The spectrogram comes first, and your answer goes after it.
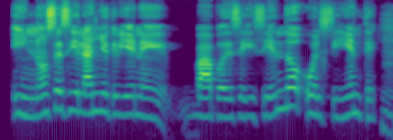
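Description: Against a quiet background, a woman speaks fairly quickly at a medium pitch with ordinary pitch variation. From Andalusia, Chiclana (Cádiz); Andalusia. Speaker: singer; podcast guest. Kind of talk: casual interview; interview answer. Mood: lively, candid storytelling. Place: studio. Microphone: studio mic.

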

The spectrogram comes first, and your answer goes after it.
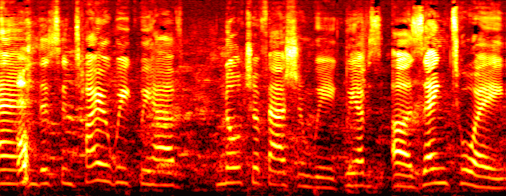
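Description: A woman's high-pitched voice at a moderate pace over faint music in the background. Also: ordinary pitch variation. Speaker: wine and beer brand representative; guest. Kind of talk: promotional interview. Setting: event venue. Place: hall. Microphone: handheld.

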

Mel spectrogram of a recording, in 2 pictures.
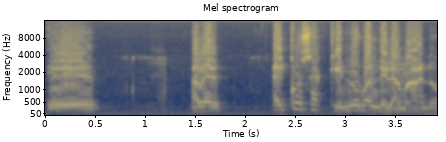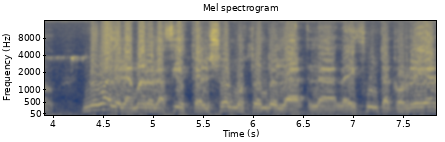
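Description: This man has a plain, everyday voice at a fairly high pitch. He uses ordinary pitch variation at a moderate pace. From Argentina. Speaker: radio host. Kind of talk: casual radio chat. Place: studio.

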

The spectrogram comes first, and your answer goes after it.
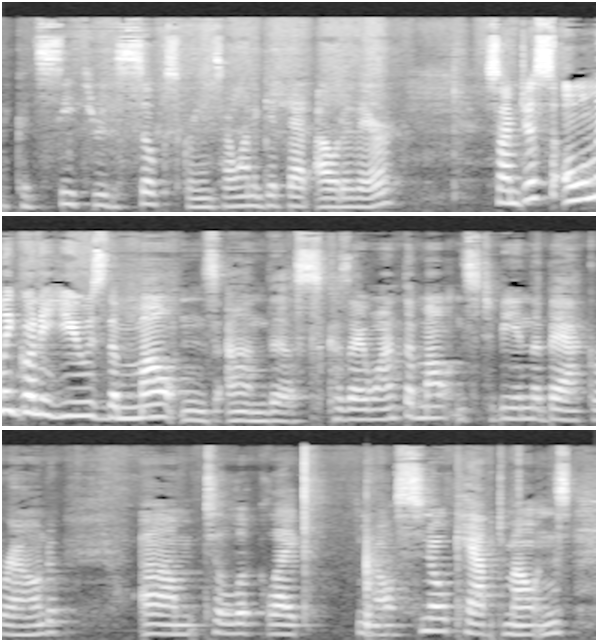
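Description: A woman talks at a moderate pace with ordinary pitch variation amid light background noise. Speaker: craft demonstrator. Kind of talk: live tutorial. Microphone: phone near.

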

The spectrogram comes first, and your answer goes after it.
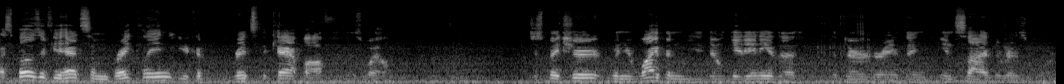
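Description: At a moderate pace, a man talks with big swings in loudness, the sound dry with no echo and noticeable background noise present. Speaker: truck driver demonstrating maintenance. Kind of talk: tutorial. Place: garage. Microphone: phone near.

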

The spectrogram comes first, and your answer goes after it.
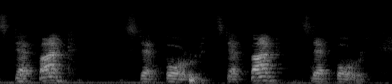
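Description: Audible room echo surrounding a male speaker with ordinary pitch variation. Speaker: fitness instructor. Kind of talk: tutorial. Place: home room. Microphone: camera far.

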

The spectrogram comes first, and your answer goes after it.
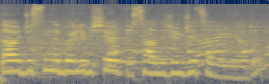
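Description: Her pitch fairly high and her pace very fast, a woman speaks with ordinary pitch variation. Noticeable background noise is present. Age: 20s. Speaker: restaurant worker; interviewee. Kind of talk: street interview. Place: forest.

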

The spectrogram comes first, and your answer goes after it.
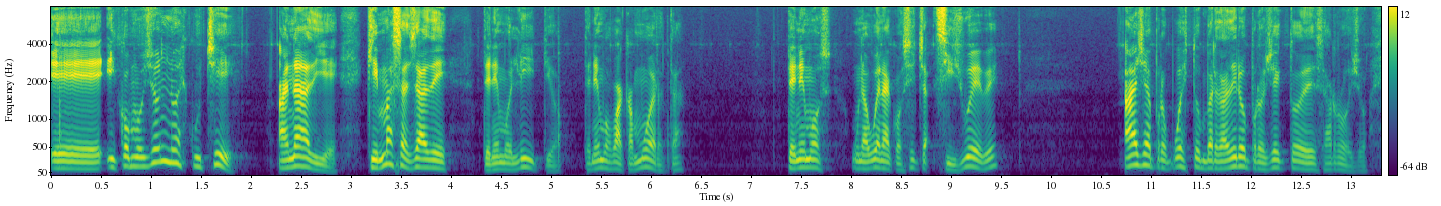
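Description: A man speaks at a fairly slow pace with an Argentine accent and lively intonation. Long, frequent pauses break up his speech against a quiet background. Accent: Rioplatense Argentine Spanish. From Argentina. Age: 60s. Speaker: political talk show host; TV commentator. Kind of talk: interview talk show. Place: studio. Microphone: headset.

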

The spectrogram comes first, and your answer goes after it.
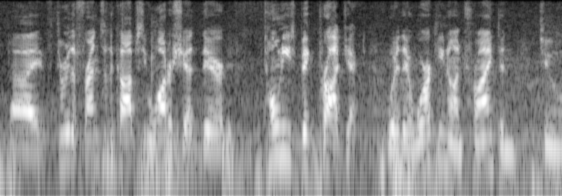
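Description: A man talks at a moderate pace, his pitch varying in an ordinary way, with noticeable background noise behind him. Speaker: presenter. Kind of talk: promotional vlog talk. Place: street. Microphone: camera far.

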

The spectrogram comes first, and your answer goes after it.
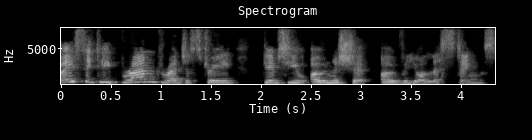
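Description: Against a quiet background, a woman with a high pitch uses a raised, projected voice, lively intonation and a moderate pace. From Guernsey, Channel Islands. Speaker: online business educator. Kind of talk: live webinar presentation. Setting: live video call stream. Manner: animated. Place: home room. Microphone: webcam.

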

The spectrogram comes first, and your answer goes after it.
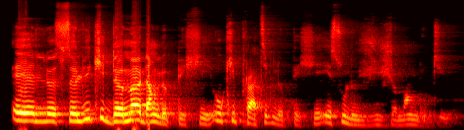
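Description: Over a quiet background, a man with a high pitch talks at a fairly slow pace, using very wide pitch swings and big swings in loudness. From western Cameroon. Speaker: professor and pastor. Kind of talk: interview testimony. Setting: TV studio. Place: studio. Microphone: lapel.

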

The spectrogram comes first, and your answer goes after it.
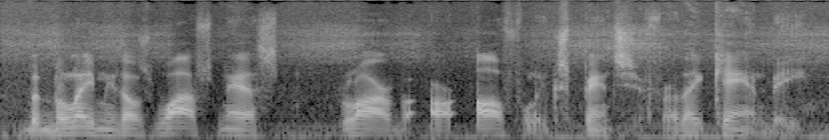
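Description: A man's lively intonation in a Tennessee accent, dry with no echo, over light background noise. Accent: Southern US (Tennessee). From US South. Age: 50s. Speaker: fishing instructor. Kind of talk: tutorial. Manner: casual.

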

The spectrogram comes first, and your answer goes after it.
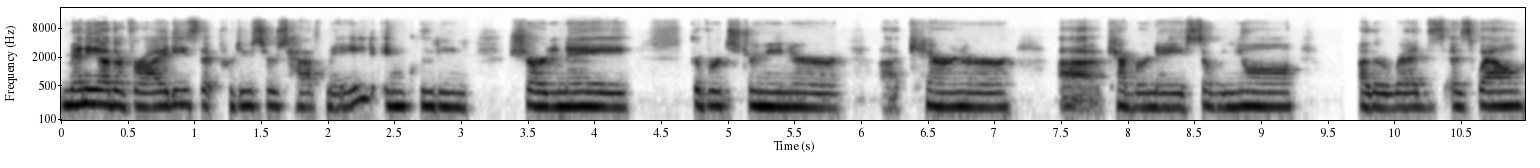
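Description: Speaking at a fairly slow pace, a woman has a somewhat breathy, medium-pitched voice. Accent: Canadian. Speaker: wine representative presenter. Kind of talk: online presentation. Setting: video call.

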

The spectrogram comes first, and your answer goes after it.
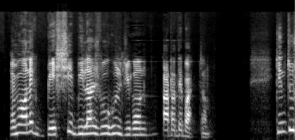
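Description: High male pitch with lively intonation, recorded dry and close with no echo. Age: 20s. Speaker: publisher. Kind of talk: interview. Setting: studio.

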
